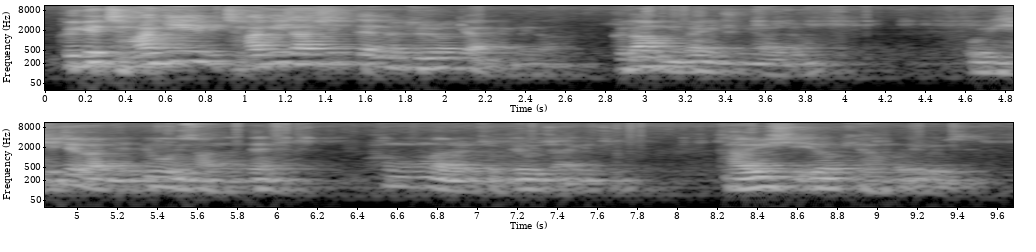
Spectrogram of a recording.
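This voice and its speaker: A man's voice: medium pitch, lively intonation, quick pace, dark tone. A man teaching a Bible class, asking students questions and explaining the verses. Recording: echoey room from far off.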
